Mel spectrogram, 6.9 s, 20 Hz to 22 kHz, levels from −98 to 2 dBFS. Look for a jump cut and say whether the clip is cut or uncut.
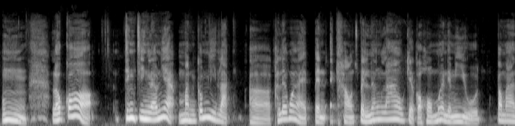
uncut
